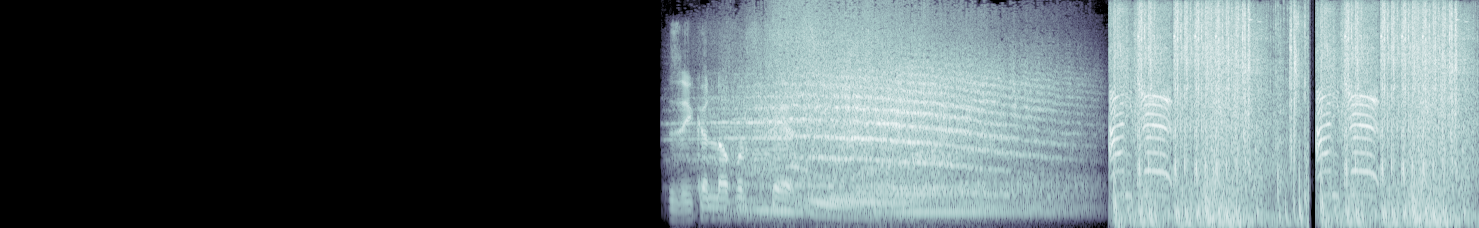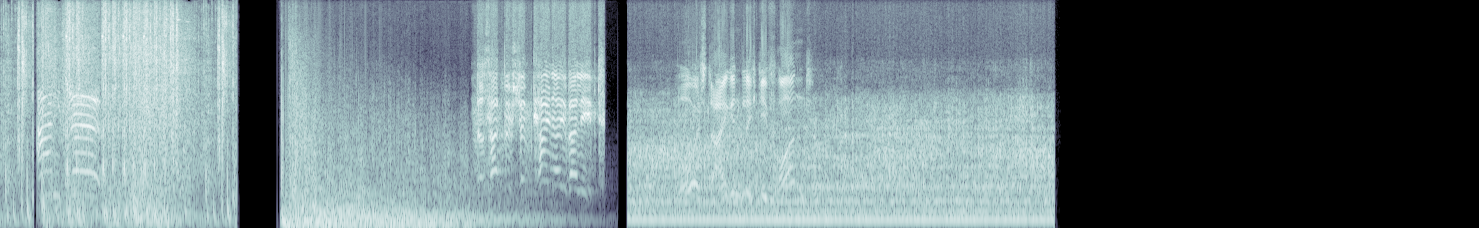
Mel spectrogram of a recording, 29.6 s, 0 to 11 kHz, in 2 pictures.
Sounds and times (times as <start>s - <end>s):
Speech: 6.7s - 8.0s, 11.1s - 11.8s, 13.2s - 13.8s, 15.2s - 15.8s, 19.5s - 20.9s, 21.6s - 23.0s.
